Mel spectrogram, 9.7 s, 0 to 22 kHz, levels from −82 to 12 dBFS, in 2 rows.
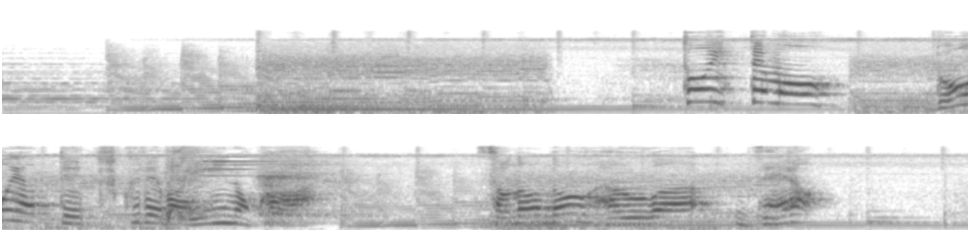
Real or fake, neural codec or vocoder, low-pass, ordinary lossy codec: real; none; none; none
